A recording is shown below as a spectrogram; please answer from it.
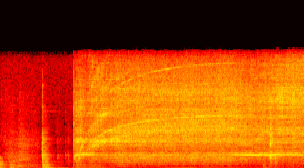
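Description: A saw cuts steadily through a chunk of wood, a loud continuous rasping drone after a few short knocks at the start.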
